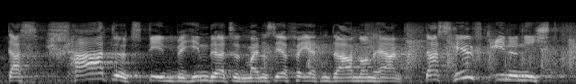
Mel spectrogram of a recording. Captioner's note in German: Beifall bei der FDP und bei Abgeordneten der CDU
